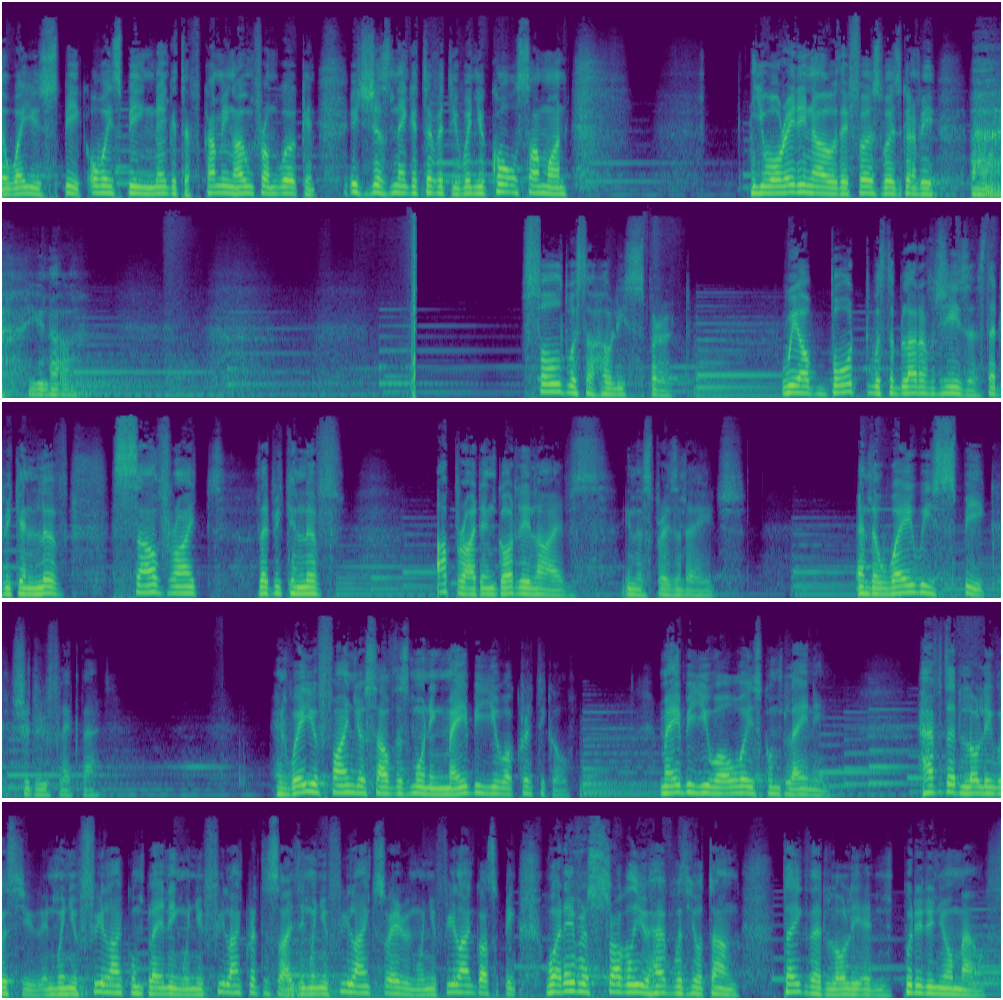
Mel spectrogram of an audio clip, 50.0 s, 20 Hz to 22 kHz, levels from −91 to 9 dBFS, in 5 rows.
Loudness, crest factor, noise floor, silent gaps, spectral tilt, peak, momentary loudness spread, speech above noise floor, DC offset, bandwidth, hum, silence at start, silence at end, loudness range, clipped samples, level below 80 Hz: -16 LUFS; 16 dB; -49 dBFS; none; -6.5 dB/octave; -2 dBFS; 18 LU; 34 dB; under 0.1%; 16 kHz; none; 0 s; 0 s; 7 LU; under 0.1%; -46 dBFS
